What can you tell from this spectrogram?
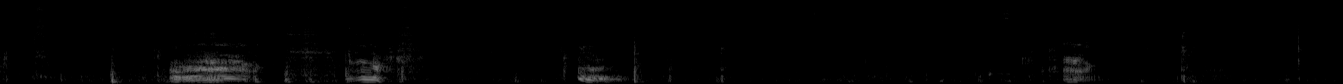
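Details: Pet dog making funny noises while a person plays with it: several short, harmonic groaning grumbles, each about half a second long, spaced a few seconds apart, with quiet human voices in between.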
